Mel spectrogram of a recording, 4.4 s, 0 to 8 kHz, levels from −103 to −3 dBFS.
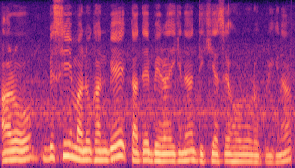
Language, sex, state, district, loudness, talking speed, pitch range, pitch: Nagamese, male, Nagaland, Dimapur, -14 LUFS, 135 wpm, 135-170 Hz, 150 Hz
